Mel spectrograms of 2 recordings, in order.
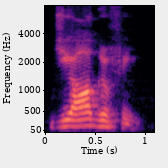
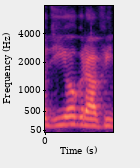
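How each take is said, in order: First: geography as jee-AWG-ruh-fee, falling; stress on OG. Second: geography as quick jee-o-GRAA-fee; jee-o-graa-fee, no AWG stress, for geography; mispronunciation. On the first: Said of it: "यानी इसको geography नहीं बोलेंगे". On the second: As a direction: say geography with full long "graa". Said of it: "इसको geography नहीं बोलेंगे". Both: Shown as a demonstration.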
